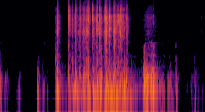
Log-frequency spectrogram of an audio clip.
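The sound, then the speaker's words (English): A deck of playing cards is shuffled: a dense, crisp riffling burst lasting about a second, followed by a shorter second riffle and a few faint taps, with no talking. “All right, here, let me make sure and get a good shuffle here.”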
